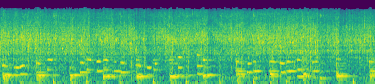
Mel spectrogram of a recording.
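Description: Chicken breasts sizzling steadily as they fry in hot oil in a pan, under background music with a repeating melody.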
